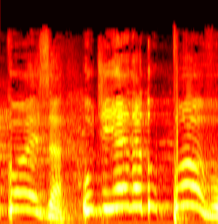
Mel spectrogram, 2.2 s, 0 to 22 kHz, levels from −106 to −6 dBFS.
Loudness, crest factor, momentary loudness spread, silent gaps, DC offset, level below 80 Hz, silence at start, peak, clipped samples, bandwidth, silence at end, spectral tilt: -20 LUFS; 14 dB; 5 LU; none; 0.2%; -54 dBFS; 0 s; -6 dBFS; under 0.1%; 12.5 kHz; 0 s; -6 dB/octave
